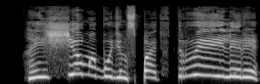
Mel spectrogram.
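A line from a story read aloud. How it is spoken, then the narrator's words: Excited child's yell. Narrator (Russian): восторженно завопил младший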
